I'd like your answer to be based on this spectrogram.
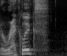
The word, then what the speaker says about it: Rechlicz: R-E-C-H-L-I-C-Z. – Oh boy. – How do you pronounce that? Reklicz? – Okay, yeah. Yep, that's how you pronounce it.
